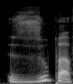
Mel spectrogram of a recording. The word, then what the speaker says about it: super: That's why it's called Bienen S, because it's pronounced Z, as in super, for example, or sehr.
